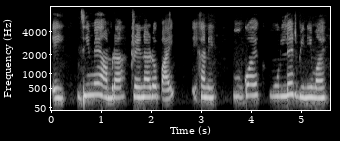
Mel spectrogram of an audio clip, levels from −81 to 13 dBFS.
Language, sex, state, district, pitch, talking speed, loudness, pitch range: Bengali, female, West Bengal, Jalpaiguri, 270 Hz, 105 wpm, -13 LUFS, 250-290 Hz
